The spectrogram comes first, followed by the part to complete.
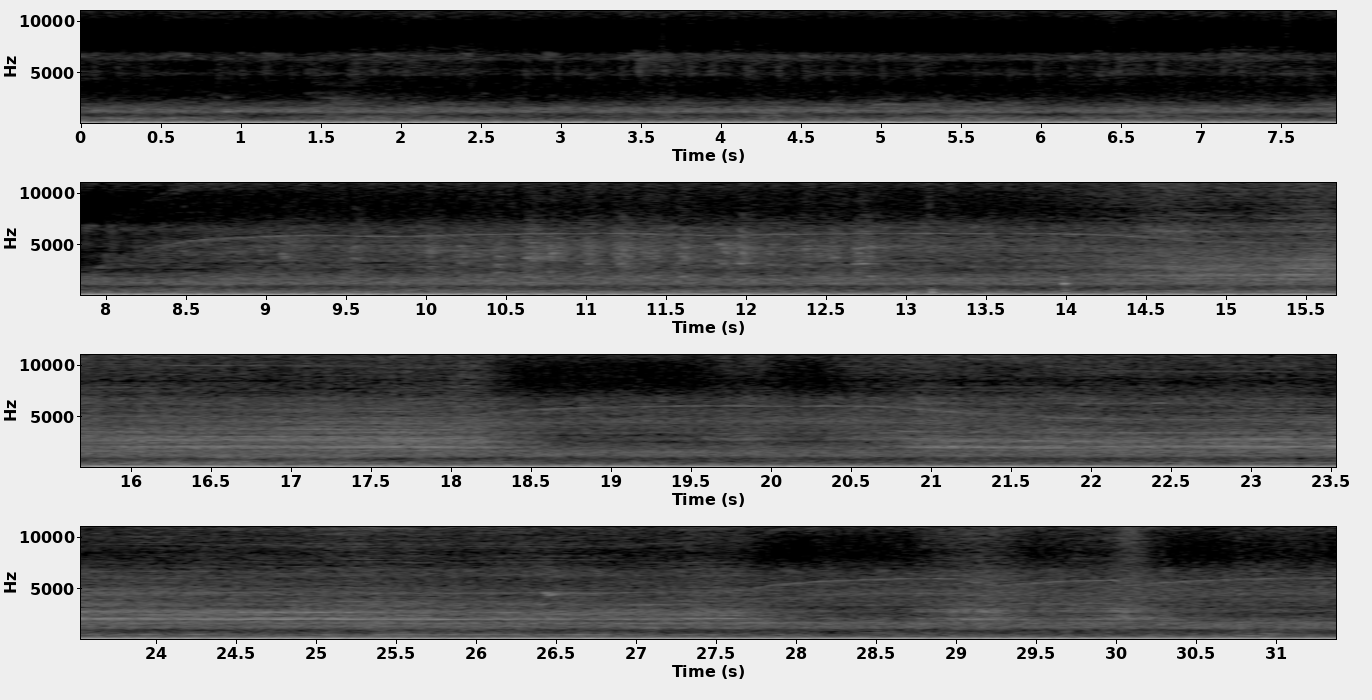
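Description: Outdoor ambience: a steady low rumble. About eight seconds in, a high, wavering buzz joins it and swells and fades in slow waves.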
